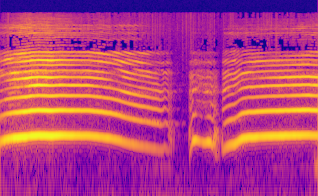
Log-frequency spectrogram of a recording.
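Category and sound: human body sound, girl crying loudly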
